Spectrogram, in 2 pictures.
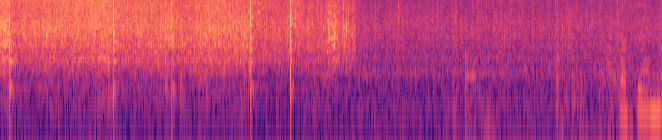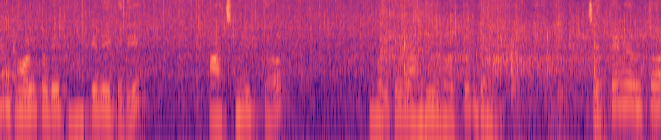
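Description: A spoon scrapes and knocks against a frying pan while stirring.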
